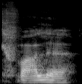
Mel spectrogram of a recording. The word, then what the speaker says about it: Qualle: Next up we have QU, which I mentioned that in German we pronounce like KV in English. This word is an excellent word. Jellyfish. Die Qualle.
